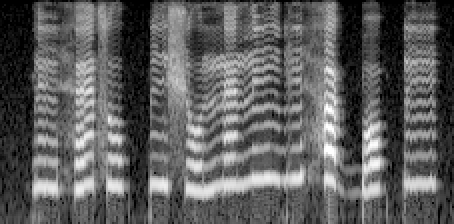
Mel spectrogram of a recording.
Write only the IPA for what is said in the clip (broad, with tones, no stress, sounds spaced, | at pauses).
ɾ ĩ˨ h ɛ̃˨˦ s o˧ k͡p i˧ ʃ o˨ n ɛ̃˧ n ĩ˦ ɡ ĩ˦ h a˦˨ ɡ͡b ɔ˨˦ k͡p ĩ˦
